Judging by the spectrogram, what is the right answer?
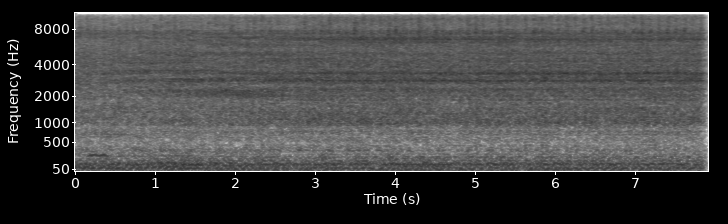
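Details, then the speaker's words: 80s BMW 528i E28 ex-drift car, long unused, first start after letting the fuel pump prime: deep, smooth, even idle with no knocks or ticks; engine sounds healthy. "But it doesn't sound like an attack or anything. I mean, it actually sounds really good."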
